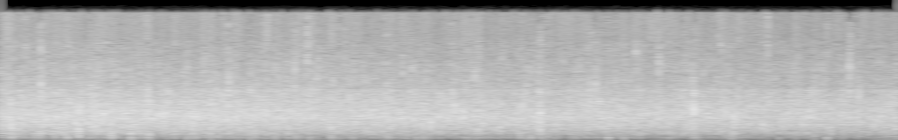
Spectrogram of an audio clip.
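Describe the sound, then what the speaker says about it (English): A steady, dense crackling hiss of mustard greens frying in hot oil, loud and close, continuous throughout with no talking. "Listen for the sizzle."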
